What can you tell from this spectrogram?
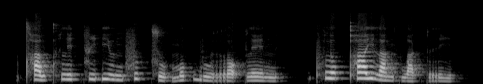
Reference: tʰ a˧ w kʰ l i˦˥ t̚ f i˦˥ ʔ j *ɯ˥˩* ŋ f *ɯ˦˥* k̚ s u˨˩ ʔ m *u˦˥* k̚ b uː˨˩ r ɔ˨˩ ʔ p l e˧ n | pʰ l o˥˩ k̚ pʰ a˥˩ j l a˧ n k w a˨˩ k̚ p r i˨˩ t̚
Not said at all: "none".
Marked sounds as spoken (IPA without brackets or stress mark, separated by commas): ɯ˧, ɯ˥˩, o˦˥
